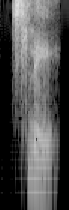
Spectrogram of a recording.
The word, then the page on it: sleigh: Indian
